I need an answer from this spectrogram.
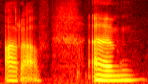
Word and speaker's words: araf: It's araf.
